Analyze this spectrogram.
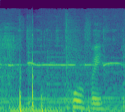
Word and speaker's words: Huawei: Huawei, мне кажется, как-то. Вам кажется Huawei? Да. Huawei. Huawei. Huawei. Huawei. Huawei. Huawei. Huawei. Huawei. Вариант. Вот правильный ответ. Huawei.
